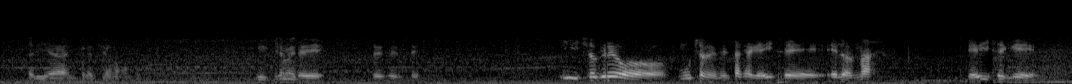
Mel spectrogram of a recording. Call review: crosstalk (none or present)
none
